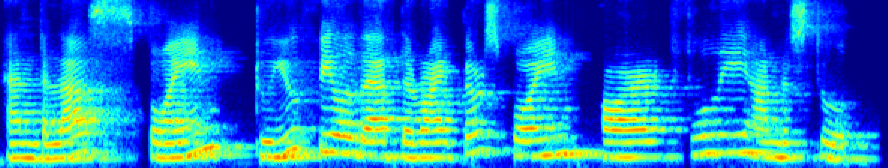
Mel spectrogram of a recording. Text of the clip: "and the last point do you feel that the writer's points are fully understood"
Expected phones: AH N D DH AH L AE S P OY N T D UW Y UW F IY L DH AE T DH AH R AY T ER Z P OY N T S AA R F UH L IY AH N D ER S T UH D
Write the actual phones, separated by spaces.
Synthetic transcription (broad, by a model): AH N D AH L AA S P OY N T D UW Y UW F IY L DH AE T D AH R AY T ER S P OY N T AA R F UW L IY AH N D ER S T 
